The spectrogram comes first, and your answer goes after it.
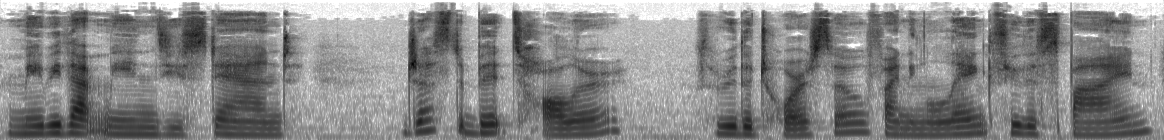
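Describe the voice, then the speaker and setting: Guiding a standing meditation, the young yoga teacher uses a mid-range voice. Her pace is slow and her manner gentle and soothing, with words drawn out softly.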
